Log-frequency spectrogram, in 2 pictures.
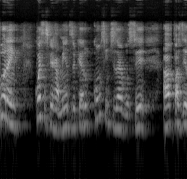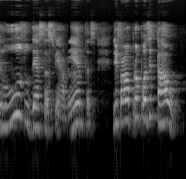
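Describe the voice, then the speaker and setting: The speech moves at a moderate pace, with lively intonation and an animated tone. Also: man. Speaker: pastor and communication teacher. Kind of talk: lecture. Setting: video recorded to camera. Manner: animated, varied pace and pitch.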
